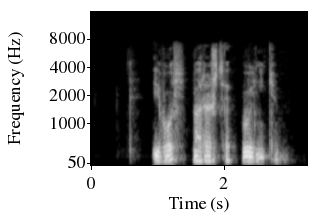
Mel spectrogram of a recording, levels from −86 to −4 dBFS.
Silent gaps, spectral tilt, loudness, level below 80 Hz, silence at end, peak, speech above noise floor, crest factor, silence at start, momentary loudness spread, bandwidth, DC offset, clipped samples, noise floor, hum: none; -6 dB/octave; -18 LUFS; -50 dBFS; 0.4 s; -2 dBFS; 55 dB; 18 dB; 0.95 s; 8 LU; 7.6 kHz; under 0.1%; under 0.1%; -73 dBFS; none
